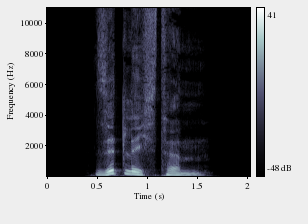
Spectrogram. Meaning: strong dative masculine/neuter singular superlative degree of sittlich
- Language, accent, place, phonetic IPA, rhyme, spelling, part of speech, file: German, Germany, Berlin, [ˈzɪtlɪçstəm], -ɪtlɪçstəm, sittlichstem, adjective, De-sittlichstem.ogg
